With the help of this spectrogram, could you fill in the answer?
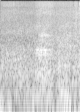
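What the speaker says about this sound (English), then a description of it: "it's got really fucking windy" Strong wind gusting outdoors, buffeting the microphone with a constant loud roar and low rumble across the whole moment, with no talking.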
